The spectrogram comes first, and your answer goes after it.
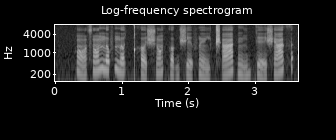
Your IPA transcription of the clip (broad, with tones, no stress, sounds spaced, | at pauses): k ɔ̃˧˩˧ s ɔ̃˧˥ n ʌ˧˥ f n ʌ˧˥ ǃʰ ʌ˧˩˧ ʃ ɔ̃˧˥ k ʌ˧˩˧ ɡ ʃ e˧˩˧ f ẽ˧˩˧ j t͡ʃʼ ã˧˥ | ĩ˧˩˧ ɡ k e˧˩˧ ʃ ã˧˥ θ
